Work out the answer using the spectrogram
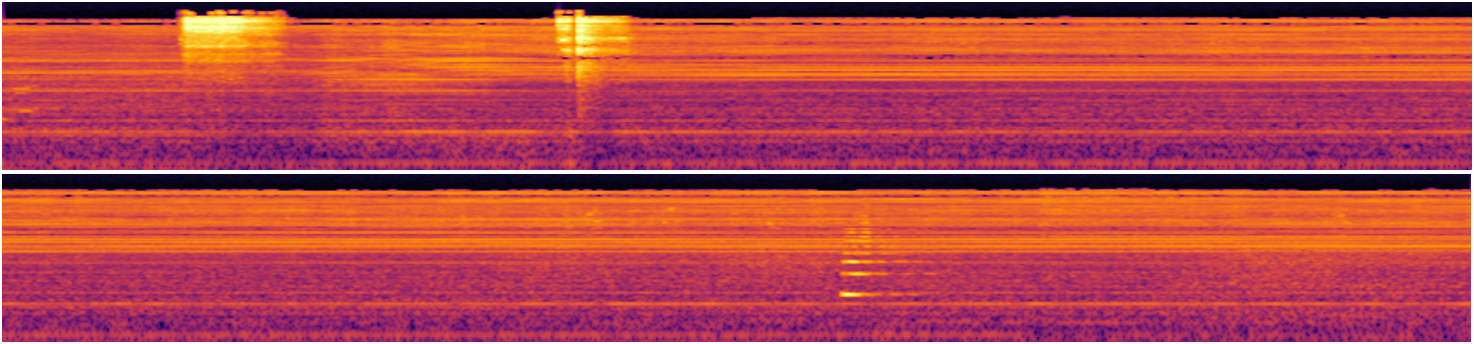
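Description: Train running with a steady hum, with brief hisses about two and six seconds in and one short, sharp pitched beep near the end.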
